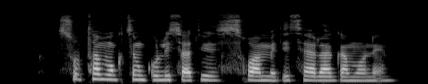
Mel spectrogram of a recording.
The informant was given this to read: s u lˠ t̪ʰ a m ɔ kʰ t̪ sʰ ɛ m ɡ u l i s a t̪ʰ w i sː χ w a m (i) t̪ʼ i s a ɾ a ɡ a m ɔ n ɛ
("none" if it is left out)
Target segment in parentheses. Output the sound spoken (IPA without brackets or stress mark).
ɛ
